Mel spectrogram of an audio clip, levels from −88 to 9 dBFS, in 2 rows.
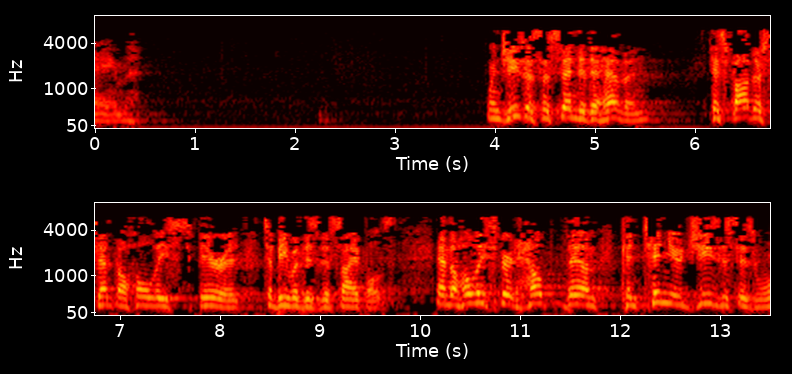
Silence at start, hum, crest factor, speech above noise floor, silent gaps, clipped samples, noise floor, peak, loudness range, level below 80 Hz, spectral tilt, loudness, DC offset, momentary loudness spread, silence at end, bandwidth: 0 s; none; 22 dB; 44 dB; none; under 0.1%; -76 dBFS; -12 dBFS; 4 LU; -76 dBFS; -8 dB/octave; -32 LUFS; under 0.1%; 13 LU; 0 s; 5.8 kHz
